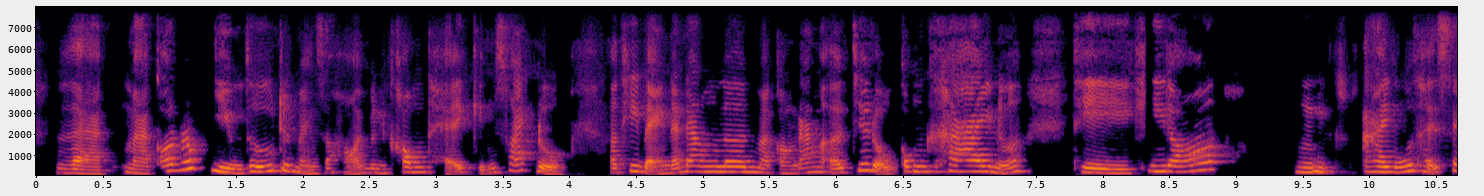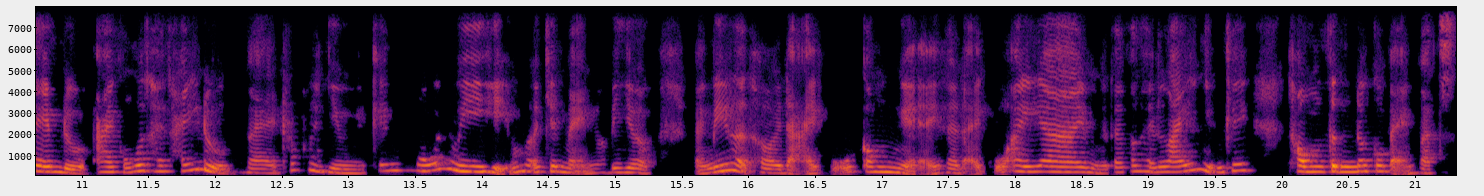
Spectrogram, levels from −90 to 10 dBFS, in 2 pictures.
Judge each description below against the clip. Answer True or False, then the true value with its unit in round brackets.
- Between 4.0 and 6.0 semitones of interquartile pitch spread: True (4.6 semitones)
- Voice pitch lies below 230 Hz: False (245 Hz)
